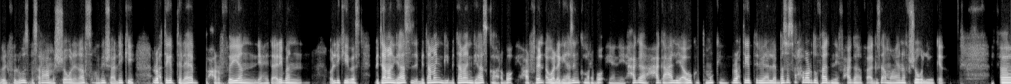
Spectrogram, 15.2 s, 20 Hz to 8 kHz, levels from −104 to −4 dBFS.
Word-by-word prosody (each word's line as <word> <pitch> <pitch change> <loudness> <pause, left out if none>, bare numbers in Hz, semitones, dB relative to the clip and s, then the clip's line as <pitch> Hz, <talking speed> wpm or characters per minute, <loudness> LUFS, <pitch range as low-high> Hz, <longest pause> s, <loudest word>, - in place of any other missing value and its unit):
بالفلوس 150 +6 -2
بصراحة 175 0 -3
من - - -2
الشغل 150 0 -2
نفْسه 165 +4 -3
ما - - -7
أكدبش 170 -1 -1
عليكِ، 155 +3 -1 0.3
رُحت 180 +1 +2
جِبت 180 -3 +2
lap 155 +4 +2 0.2
حرفيًا 160 +1 +1
يعني 140 +3 -4
تقريبًا 155 0 0 0.4
أقول 150 +3 -2
لِك 175 -1 0
إيه 165 - +4
بس، 165 -2 0 0.2
بتَمَن 180 +7 +6
جهاز 180 +2 +3
بتَمَن 180 +8 +2
ج 170 - -2
بتَمَن 180 +4 +3
جهاز 170 +4 +1
كهربائي 150 +3 -4
حرفيًا 170 +4 +1
والّا 155 -1 +3
جهازين 150 +8 +1
كهربائي، 165 -3 -3
يعني 135 -3 -8
حاجة 180 +5 0
حاجة 170 +2 -2
عالية 170 +1 +2
أوي، 170 +3 +4
كنت 165 -3 -12
ممكن 160 -3 -3
رُحت 185 +1 +1
جبت 190 -1 0
بيها 175 0 +3
الlap، 165 -1 +1
بس 185 +4 0
الصراحة 215 +1 -3
برضو 205 -2 +3
فادني 165 -5 +1
في - - -17
حاجة 160 0 -2
في - - -6
أجزاء 145 +3 -3
معينة 165 +1 +1
في - - -9
شغلي 155 -3 +3
وكده 140 +1 -6 0.8
ف - - -7
165 Hz, 210 wpm, -22 LUFS, 150-180 Hz, 0.8 s, بتَمَن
